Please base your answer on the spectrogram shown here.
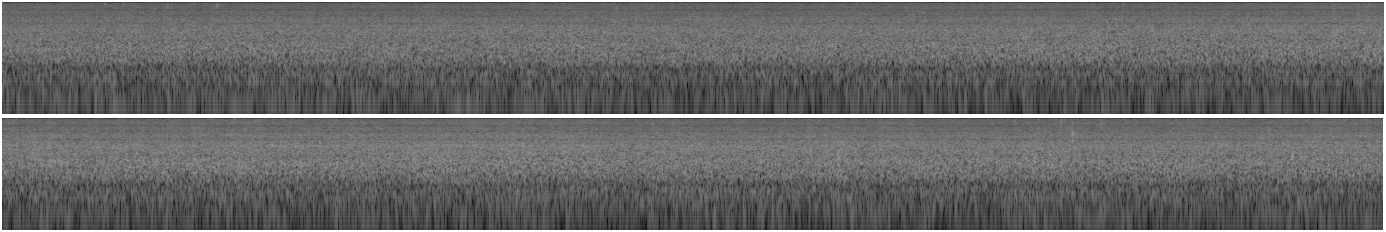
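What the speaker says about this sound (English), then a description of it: "because it's raining and there's nothing for us to do outside" Steady, dense hiss of rain falling outdoors, constant throughout with no voices, a broad even wash of sound.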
